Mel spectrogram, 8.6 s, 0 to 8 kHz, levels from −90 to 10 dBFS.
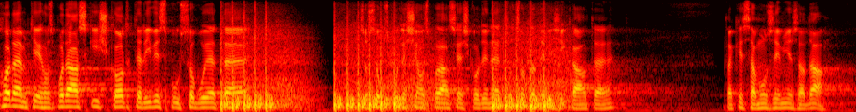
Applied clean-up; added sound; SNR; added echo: none; Gunshot, gunfire; -2 dB; none.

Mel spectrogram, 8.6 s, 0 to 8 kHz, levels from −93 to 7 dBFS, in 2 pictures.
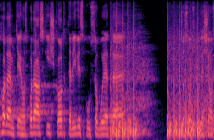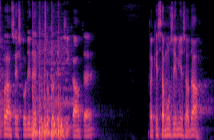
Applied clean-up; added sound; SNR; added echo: classical method log-MMSE.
